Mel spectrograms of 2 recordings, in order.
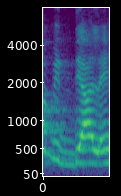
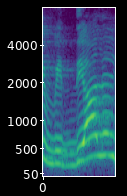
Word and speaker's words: विद्यालय: फर्क इतना होगा कि विद्यालय जब हम बोलते हैं तो ये द इस तरह से लिखा जाना चाहिए, जिसमें आधा द है, य है और अ। तो बोलने वक्त जो उच्चारण है वो होना चाहिए dy ए, द्य। बहुत से लोग इसे मिसप्रोनाउंस करते हैं और विद्यालय कहते हैं, जो कि गलत है।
